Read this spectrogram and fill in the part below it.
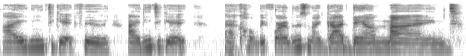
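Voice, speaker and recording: A woman's voice: fairly low pitch, fairly even intonation, measured pace, no echo. Woman doing a foul-mouthed hangry fantasy adventurer. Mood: irritated. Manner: swears and shouts in outbursts. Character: hot-tempered, hungry female fantasy adventurer, cursing.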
